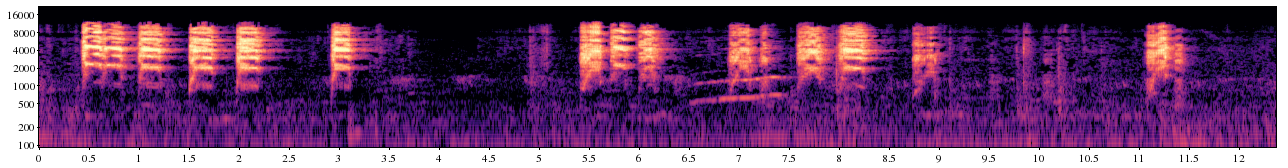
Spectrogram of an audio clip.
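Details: Young sun conure parrot calling in bursts of loud, grating squawks, four rapid ones then a pause, followed by another irregular run of rough screeches with a faint whistle between.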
